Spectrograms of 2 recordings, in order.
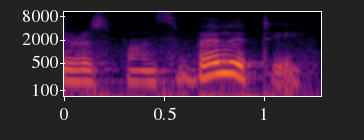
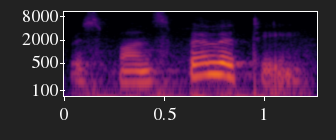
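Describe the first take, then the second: First: The main stress is on the fourth syllable. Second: The main stress is on the fourth syllable.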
